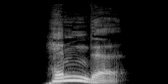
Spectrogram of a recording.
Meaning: dative singular of Hemd
- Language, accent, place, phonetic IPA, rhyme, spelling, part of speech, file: German, Germany, Berlin, [ˈhɛmdə], -ɛmdə, Hemde, noun, De-Hemde.ogg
